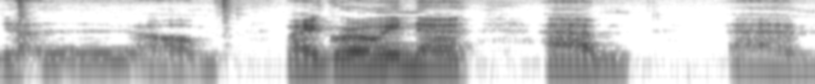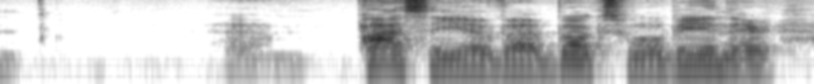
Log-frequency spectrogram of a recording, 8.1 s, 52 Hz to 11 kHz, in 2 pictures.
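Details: Man with aphasia for more than 16 years following a stroke; aphasia.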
